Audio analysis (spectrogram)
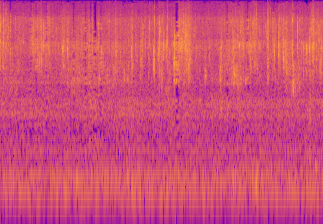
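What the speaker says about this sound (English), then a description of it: "so we'll rinse this off really good" Running water from a tap splashes steadily while an LED light bar is rinsed off after cleaning, a continuous close hiss with small drips and splatters throughout.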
